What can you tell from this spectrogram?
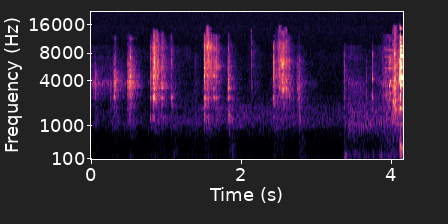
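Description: Faint, irregular light metallic clicks and scrapes of steel nuts and washers being threaded by hand onto M8 bolts through a steel caster plate.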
